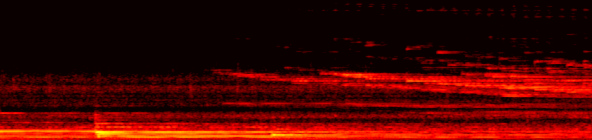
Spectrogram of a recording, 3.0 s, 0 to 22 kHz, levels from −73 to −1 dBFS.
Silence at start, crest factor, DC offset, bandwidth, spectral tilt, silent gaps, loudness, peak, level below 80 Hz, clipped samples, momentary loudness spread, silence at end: 0 s; 22 dB; under 0.1%; over 20 kHz; -1 dB/octave; none; -30 LUFS; -10 dBFS; -62 dBFS; under 0.1%; 10 LU; 0 s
